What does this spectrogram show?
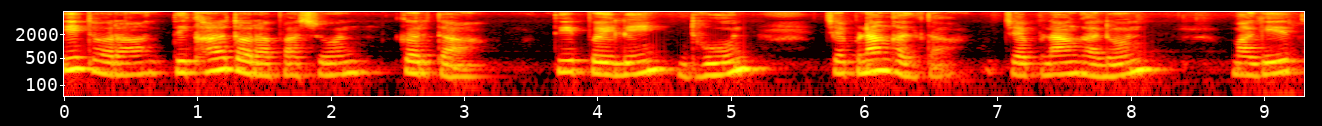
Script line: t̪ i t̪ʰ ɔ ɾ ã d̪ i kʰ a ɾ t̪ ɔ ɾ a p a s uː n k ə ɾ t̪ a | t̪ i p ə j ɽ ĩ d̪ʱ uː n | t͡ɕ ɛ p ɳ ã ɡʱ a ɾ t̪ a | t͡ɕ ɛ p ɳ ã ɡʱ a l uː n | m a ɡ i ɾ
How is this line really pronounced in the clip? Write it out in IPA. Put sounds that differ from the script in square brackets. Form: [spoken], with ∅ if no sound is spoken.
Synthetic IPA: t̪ i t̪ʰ ɔ ɾ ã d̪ i kʰ a [ɭ] t̪ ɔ ɾ a p a s uː n k ə ɾ t̪ a | t̪ i p ə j [l] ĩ d̪ʱ uː n | t͡ɕ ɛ p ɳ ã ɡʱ a [l] t̪ a | t͡ɕ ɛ p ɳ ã ɡʱ a l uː n | m a ɡ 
